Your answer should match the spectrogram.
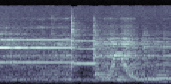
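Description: Electronic keyboard music: a held high note for about a second, then a change to lower sustained notes.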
